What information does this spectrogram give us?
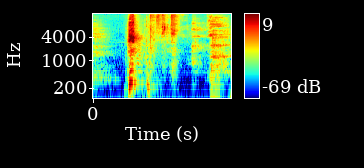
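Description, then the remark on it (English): A single sharp sneeze bursts out after a brief hush, followed by a few softer breathy, throaty sounds. “Hold on, I gotta sneeze.”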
